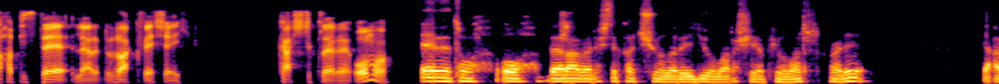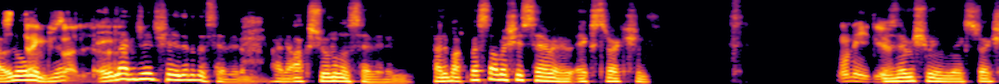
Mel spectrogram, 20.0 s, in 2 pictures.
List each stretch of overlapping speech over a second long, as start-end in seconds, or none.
10.0-11.4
